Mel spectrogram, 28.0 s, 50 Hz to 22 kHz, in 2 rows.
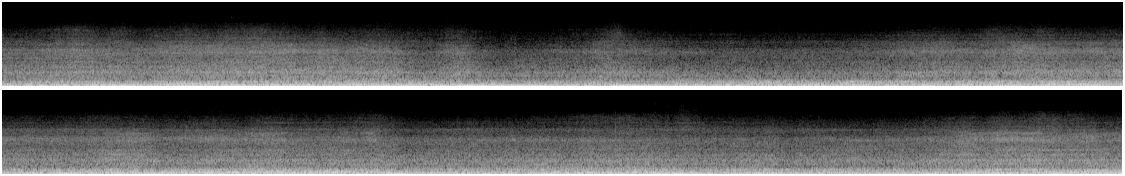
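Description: Cabin noise of a 2018 Volvo XC90 D5 cruising: its four-cylinder twin-turbo diesel engine and tyres make a steady, deep rumble, heard from inside the car.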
